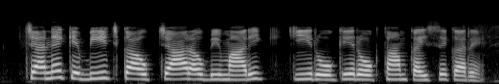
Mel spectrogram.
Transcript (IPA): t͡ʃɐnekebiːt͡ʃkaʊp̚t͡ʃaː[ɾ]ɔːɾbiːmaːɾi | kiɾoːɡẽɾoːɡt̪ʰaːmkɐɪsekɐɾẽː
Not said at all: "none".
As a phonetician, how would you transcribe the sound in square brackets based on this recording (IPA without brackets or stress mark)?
ɾ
